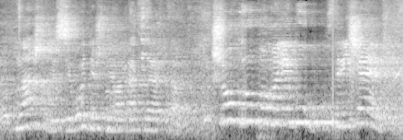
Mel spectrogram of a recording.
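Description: A crowd of men and women chatter in a large room.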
